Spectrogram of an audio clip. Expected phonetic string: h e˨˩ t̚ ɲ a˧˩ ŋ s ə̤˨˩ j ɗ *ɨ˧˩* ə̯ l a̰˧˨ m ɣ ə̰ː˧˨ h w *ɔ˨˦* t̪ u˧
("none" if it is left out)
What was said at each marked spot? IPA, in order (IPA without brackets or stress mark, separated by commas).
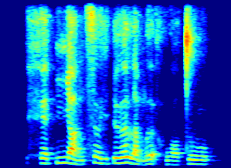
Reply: ɨ˨˦, ɔ̤˨˩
